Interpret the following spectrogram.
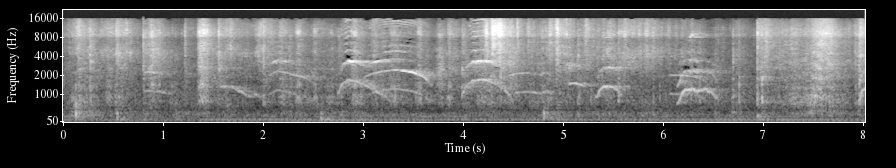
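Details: Sor and Kapov kittens, eager to come out and play, calling in a rapid chorus of overlapping high, arched mews that rise and fall, many within eight seconds, with low background hum and occasional knocks.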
